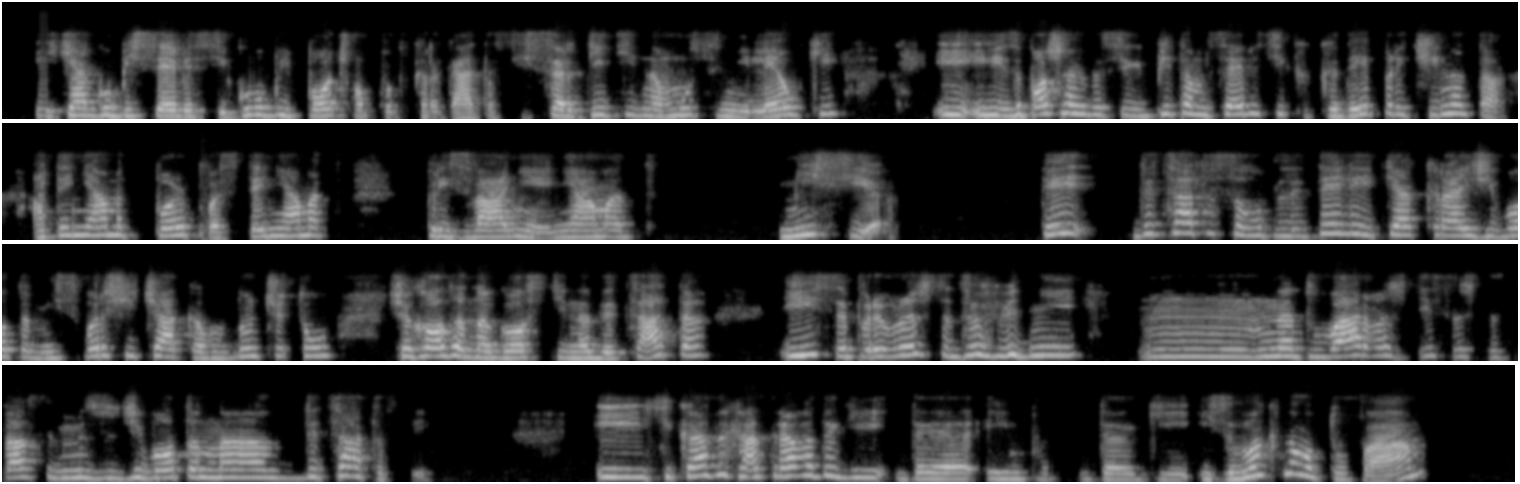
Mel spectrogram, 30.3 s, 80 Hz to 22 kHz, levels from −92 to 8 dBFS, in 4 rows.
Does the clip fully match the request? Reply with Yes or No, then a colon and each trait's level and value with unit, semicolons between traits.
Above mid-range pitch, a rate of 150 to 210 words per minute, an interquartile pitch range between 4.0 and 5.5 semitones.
Yes: very high, 250 Hz; average, 160 wpm; average, 4.4 semitones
